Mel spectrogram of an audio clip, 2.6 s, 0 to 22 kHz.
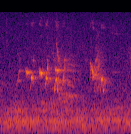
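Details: Red-whiskered bulbul at a decoy fighting trap, recorded 8 July 2016, scolding a lure bird: a cluster of clear chirped notes, then a pause and another short whistled burst.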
